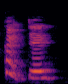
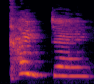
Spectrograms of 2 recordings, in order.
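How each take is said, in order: First: Said in the usual way. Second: Joyful shout, higher and louder. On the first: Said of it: "title announced before reading". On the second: Acted. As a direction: call it out with delight. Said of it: "and then he shouted".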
